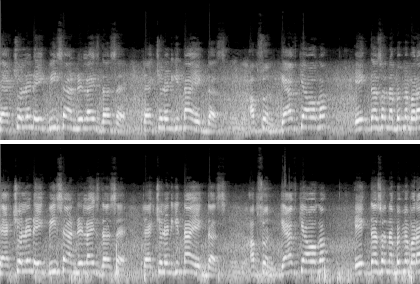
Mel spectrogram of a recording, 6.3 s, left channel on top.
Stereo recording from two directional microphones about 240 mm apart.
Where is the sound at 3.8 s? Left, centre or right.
Centre.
